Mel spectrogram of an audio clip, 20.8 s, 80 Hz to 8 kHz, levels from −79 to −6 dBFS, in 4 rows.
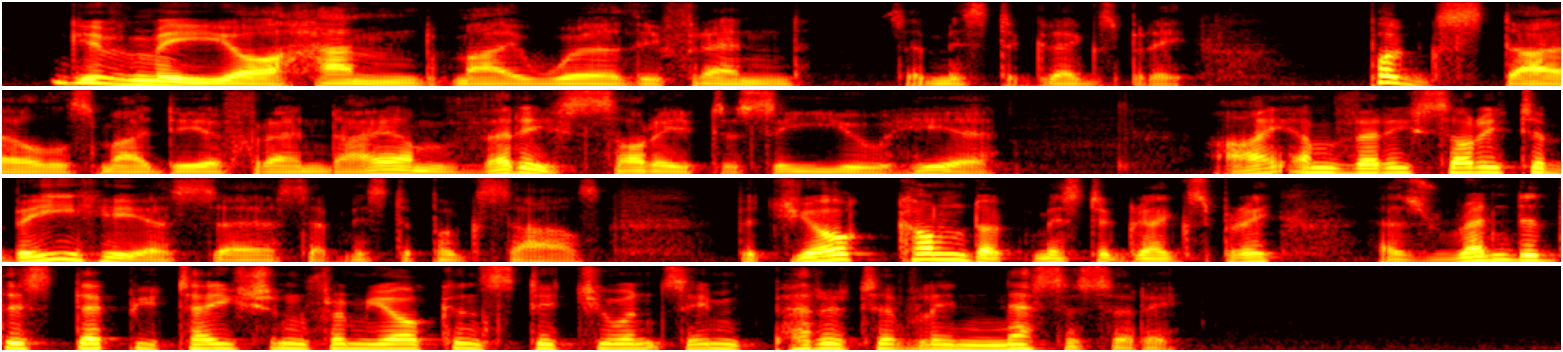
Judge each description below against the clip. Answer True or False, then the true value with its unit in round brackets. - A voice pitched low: True (115 Hz)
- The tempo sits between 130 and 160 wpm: True (135 wpm)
